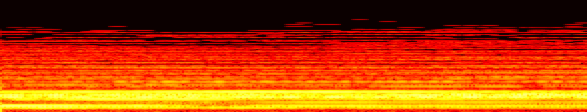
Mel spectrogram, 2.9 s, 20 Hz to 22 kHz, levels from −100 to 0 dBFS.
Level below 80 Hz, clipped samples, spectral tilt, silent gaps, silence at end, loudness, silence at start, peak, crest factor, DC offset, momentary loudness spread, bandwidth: -58 dBFS; under 0.1%; -8 dB/octave; none; 0 s; -15 LUFS; 0 s; -2 dBFS; 12 dB; under 0.1%; 2 LU; 7.8 kHz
